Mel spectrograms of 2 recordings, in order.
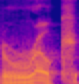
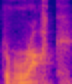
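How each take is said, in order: First: The name is said with a long 'o' vowel. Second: The name sounds just like the word 'rock'. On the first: The speaker calls it wrong. "I think I pronounced on the episode roque" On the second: The speaker calls it right. "it's properly pronounced rock"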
